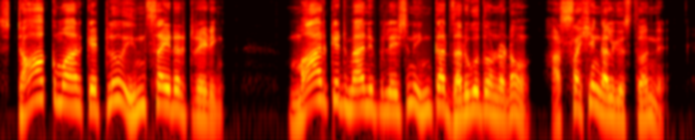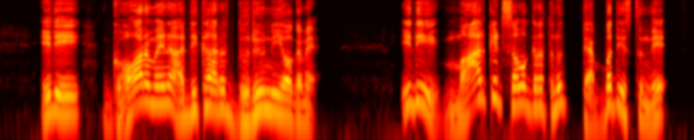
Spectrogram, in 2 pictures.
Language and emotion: Telugu, disgusted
